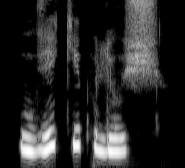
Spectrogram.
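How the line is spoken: Soft. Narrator (Russian): негромко сказала я

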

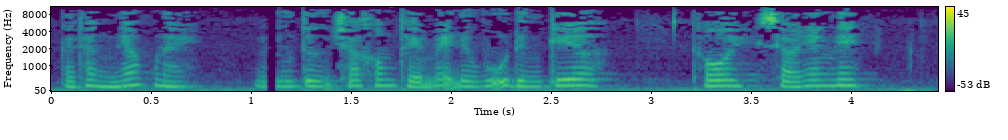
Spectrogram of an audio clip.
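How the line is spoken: Loud laughing. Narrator (Vietnamese): Tô Lý Thành cười lớn

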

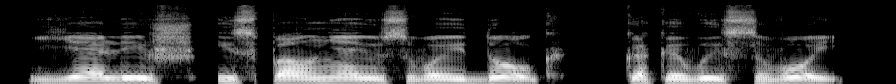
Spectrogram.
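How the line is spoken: Plain. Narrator (Russian): сказала она

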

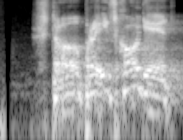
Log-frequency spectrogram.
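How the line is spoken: Menacing bark, old witch. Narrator (Russian): грозно гаркнула старшая ведьма

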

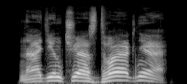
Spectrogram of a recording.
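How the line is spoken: Shouted. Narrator (Russian): закричал Андрей

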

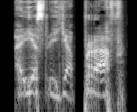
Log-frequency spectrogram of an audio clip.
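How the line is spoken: Hoarse rasp. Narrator (Russian): прохрипел Клаврентий

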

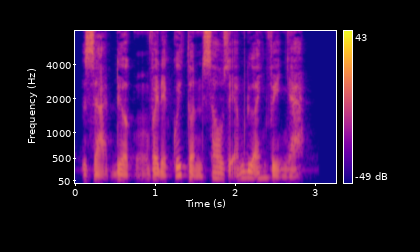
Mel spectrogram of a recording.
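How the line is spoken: Soft reply. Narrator (Vietnamese): Nhi liền khẽ đáp

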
